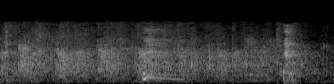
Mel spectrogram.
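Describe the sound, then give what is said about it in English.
An audience claps for a few seconds: a dense, steady patter of many hands at moderate loudness, with a couple of brief sharper accents partway through, and no voices. “I wasn't expecting a clap, more of a dramatic pause moment, but that's okay.”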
